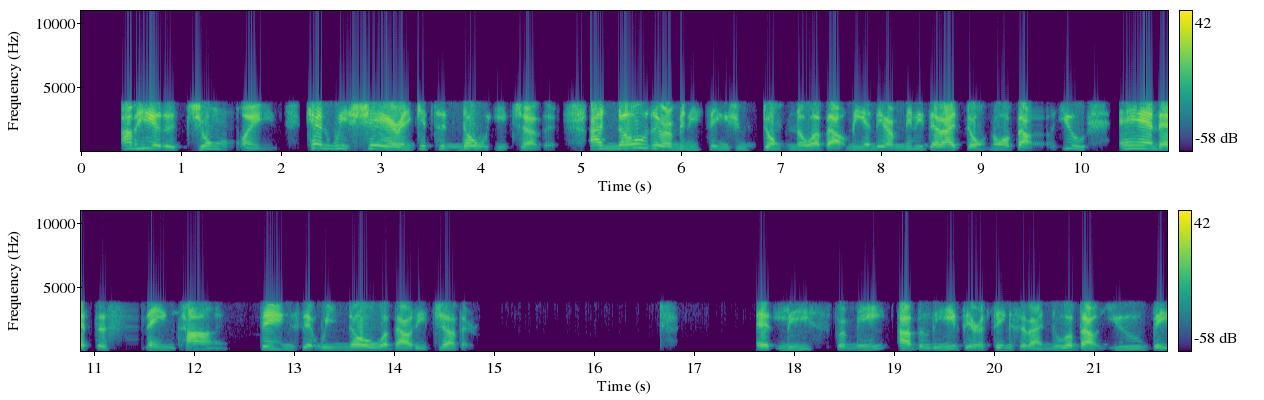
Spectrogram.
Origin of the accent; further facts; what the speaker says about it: Philadelphia, Pennsylvania, United States; Growing up in Philadelphia in the time and with the experiences of Malcolm and Martin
